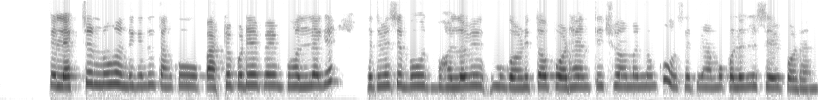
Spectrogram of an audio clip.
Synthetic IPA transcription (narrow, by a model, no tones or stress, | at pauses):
selekt͡ʃɔɾnũɦɔnt̪ikint̪ut̪aŋkupaʈʰɔpɔɽ̤iapaĩbʱɔllaɡe | set̪ʰepaĩsebɔɦut̪̚bʱɔlɔbiɡɔɽ̃it̪ɔpɔɽ̤ʱant̪it͡ʃʰɔamanɔŋkuset̪ʰepaĩamɔkɔled͡ʒesepɔɽ̤ʱant̪ii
